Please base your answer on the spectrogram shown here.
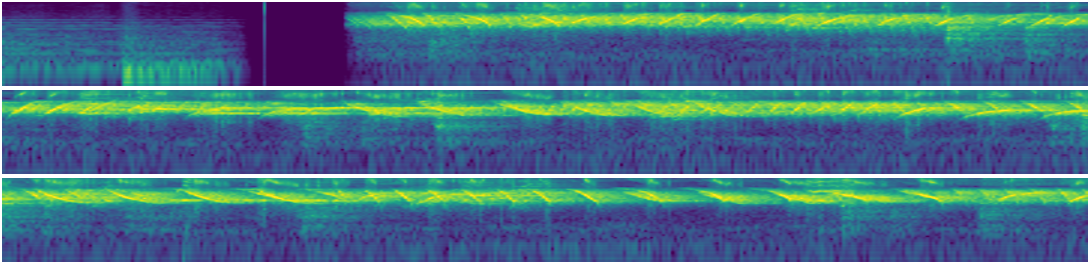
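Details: Champion canary from Central Java, Indonesia, singing a long, loud, continuous song of rapid trills and rolling, repeated sweeping notes, after a brief quiet start.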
